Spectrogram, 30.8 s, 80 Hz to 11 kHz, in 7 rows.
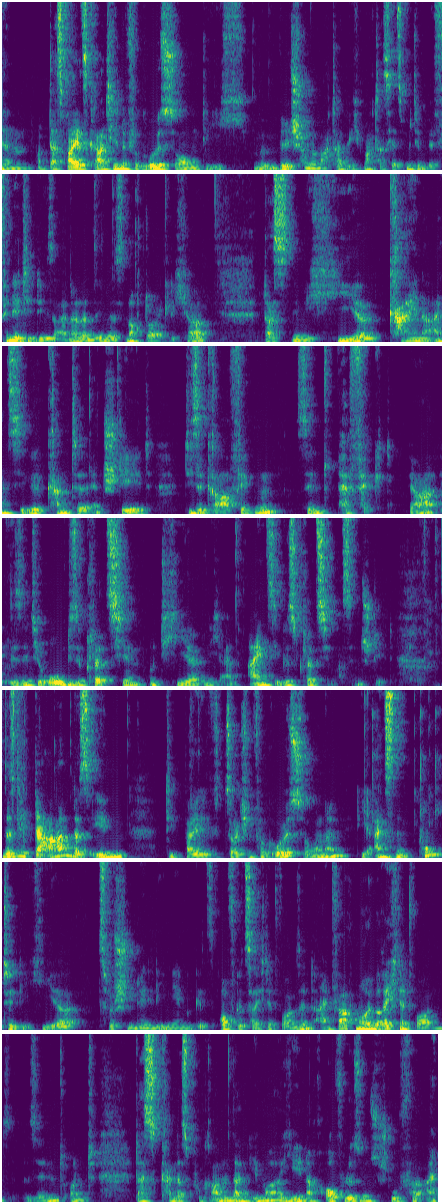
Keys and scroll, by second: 9.7 super++, 15.5 super++, 17.5 super+-.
